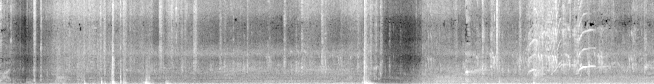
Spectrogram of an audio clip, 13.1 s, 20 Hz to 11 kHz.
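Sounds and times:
car rumble from inside cabin: 0.0 - 13.0.

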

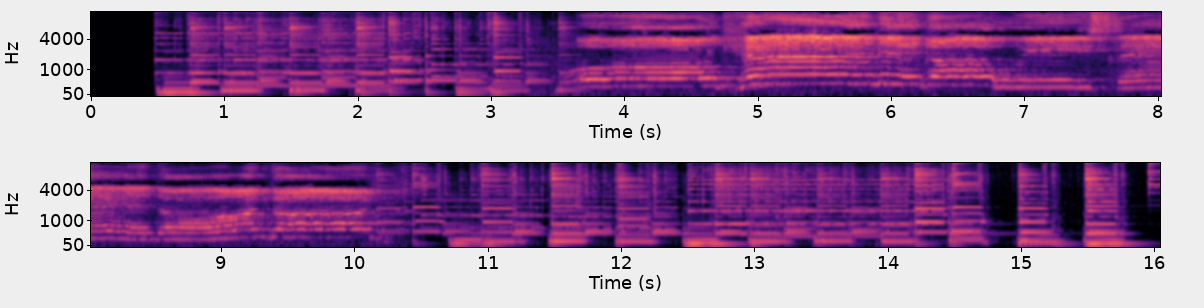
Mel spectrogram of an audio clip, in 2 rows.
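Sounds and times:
woman singing unaccompanied: 3.4 - 10.6.

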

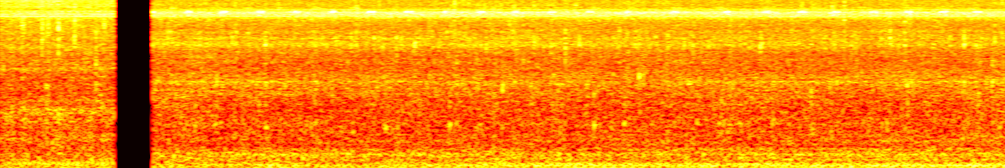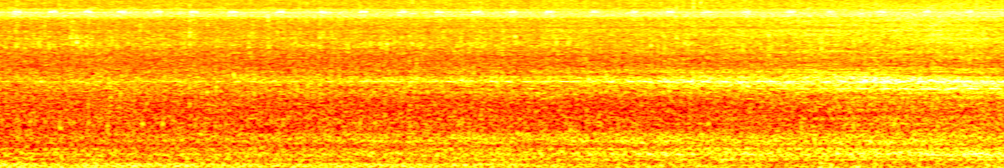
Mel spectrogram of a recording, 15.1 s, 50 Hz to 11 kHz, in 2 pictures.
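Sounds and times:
model train running hum: 0.0 - 15.0.

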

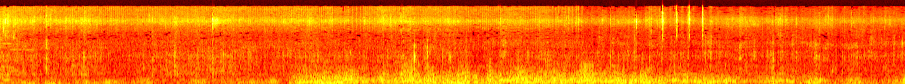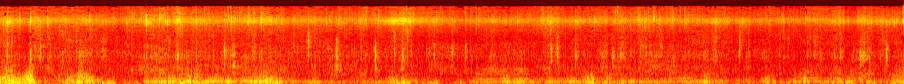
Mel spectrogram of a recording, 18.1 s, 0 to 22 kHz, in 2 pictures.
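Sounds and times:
bike clicks and rattles: 0.0 - 18.0
bike tyres crunching on gravel: 0.0 - 18.0
wind rumbling on microphone: 0.0 - 18.0.

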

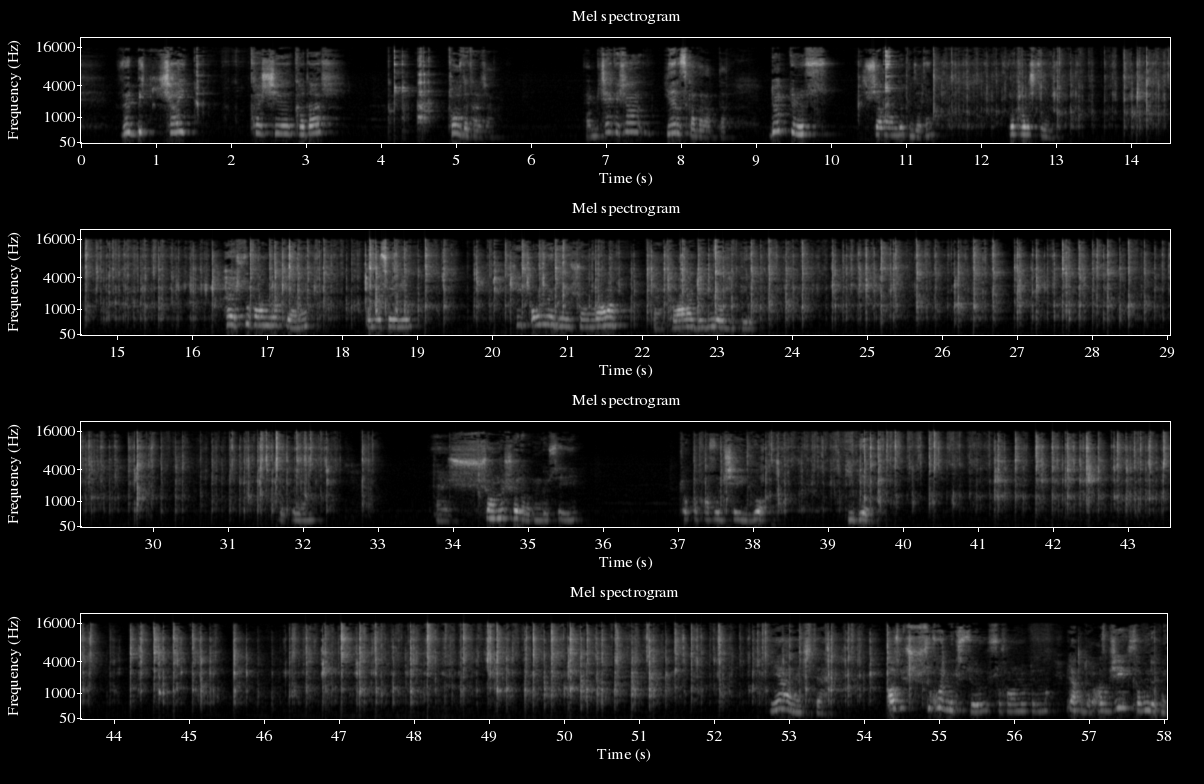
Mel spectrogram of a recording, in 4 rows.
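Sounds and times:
teaspoon stirring in a bowl: 10.4 - 33.0, 37.0 - 55.6.

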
